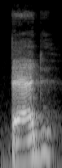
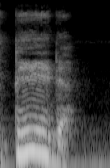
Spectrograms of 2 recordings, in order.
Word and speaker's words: bead: Which means this word would be So it' be bed. No, it's bead. Why would you think? It's because it's like heat, not head. Bead.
